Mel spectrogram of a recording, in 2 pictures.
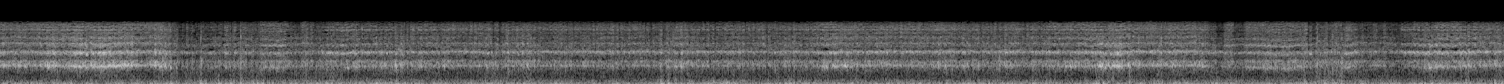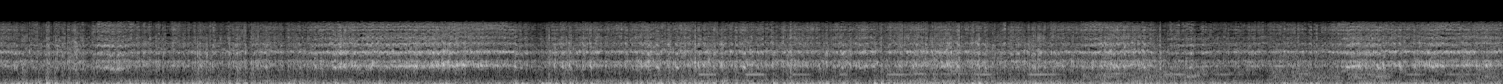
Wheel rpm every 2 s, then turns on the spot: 220, 220, 230, 230, 230, 220, 220, 220, 230, 220, 230, 230, 230, 220, 230.
none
